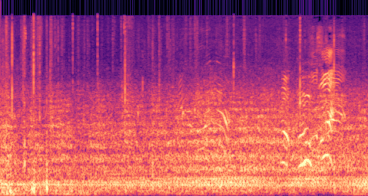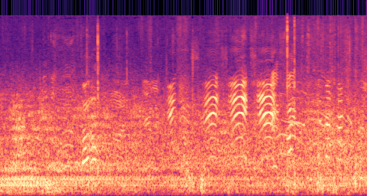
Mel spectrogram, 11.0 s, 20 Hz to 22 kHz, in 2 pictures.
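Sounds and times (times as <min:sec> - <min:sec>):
low engine drone: 0:00.0 - 0:08.0
people shouting calls: 0:04.2 - 0:05.3, 0:07.9 - 0:11.0.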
